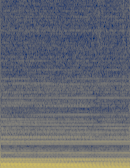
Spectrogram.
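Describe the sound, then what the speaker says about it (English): A bass guitar's open D string rings in tune against a sustained D drone, a thick, steady, unwavering tone with no beating, heard alone and without talk. "if I play that D string against the drone, it'll sound like this."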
